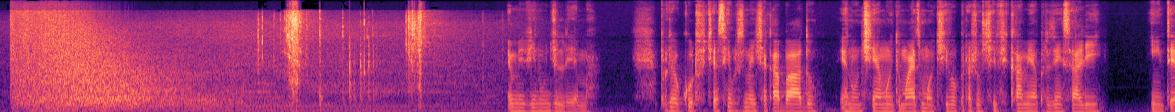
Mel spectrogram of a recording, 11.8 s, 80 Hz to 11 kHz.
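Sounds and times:
12-gauge shotgun blast with long decay: 0:00.0 - 0:03.4
speech: 0:05.1 - 0:11.7.

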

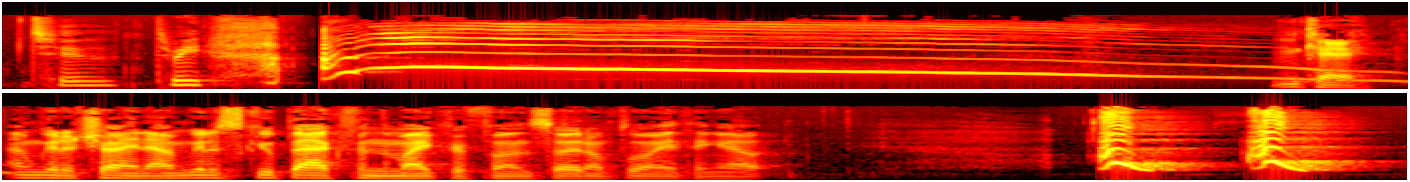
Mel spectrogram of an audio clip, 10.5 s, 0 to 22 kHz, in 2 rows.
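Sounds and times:
speech: 0:00.1 - 0:01.1, 0:04.8 - 0:08.2
person imitating a howl for a howling contest: 0:01.2 - 0:05.5.

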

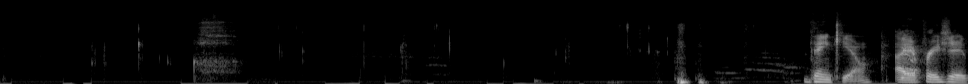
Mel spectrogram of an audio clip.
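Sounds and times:
close-up chewing against the microphone: 0:00.0 - 0:01.9, 0:02.7 - 0:06.9
speech: 0:08.1 - 0:09.6.

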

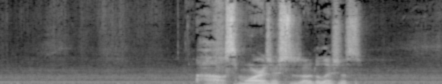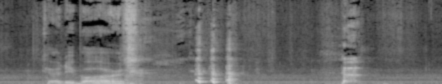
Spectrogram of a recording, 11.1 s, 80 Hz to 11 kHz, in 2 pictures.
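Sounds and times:
speech: 0:02.8 - 0:04.6, 0:06.1 - 0:07.4
person hiccuping: 0:09.8 - 0:10.2.

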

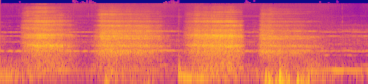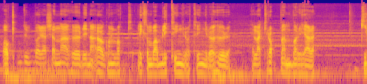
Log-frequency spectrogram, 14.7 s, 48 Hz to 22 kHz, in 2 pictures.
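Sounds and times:
heavy breathing: 0:00.4 - 0:06.8
speech: 0:07.4 - 0:13.8.

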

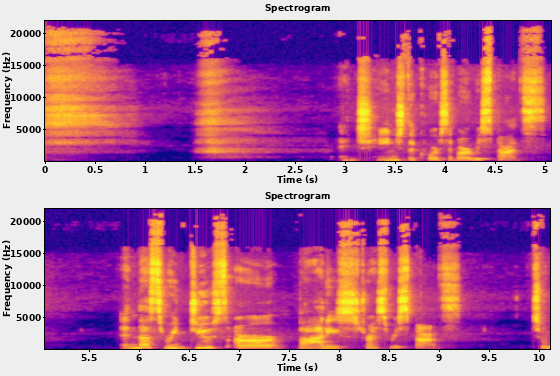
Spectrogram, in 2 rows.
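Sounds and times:
long soft deep breath: 0:00.0 - 0:02.9
speech: 0:03.0 - 0:05.1, 0:05.8 - 0:09.2.

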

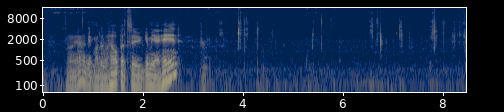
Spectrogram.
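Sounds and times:
speech: 0:00.4 - 0:03.4
small packets of dice crinkling as they are opened: 0:05.4 - 0:08.4.

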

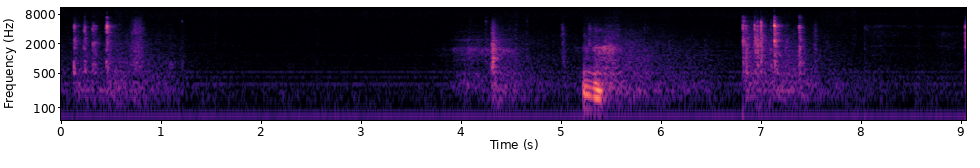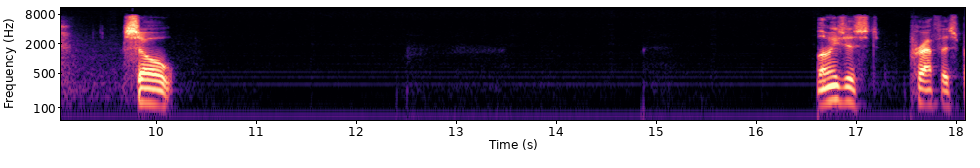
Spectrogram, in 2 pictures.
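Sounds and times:
computer keyboard typing: 0:00.0 - 0:00.8, 0:06.8 - 0:07.6
faint mechanical rattle of computer keyboard keys: 0:00.0 - 0:01.3, 0:04.2 - 0:08.1
speech: 0:09.8 - 0:10.2, 0:16.8 - 0:18.0.

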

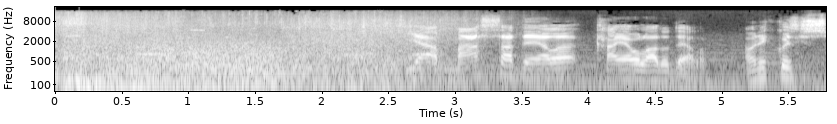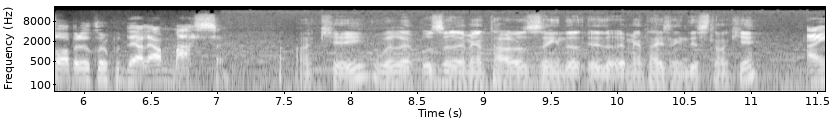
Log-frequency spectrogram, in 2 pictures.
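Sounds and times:
explosion effect of ice bursting: 0:00.0 - 0:03.6
speech: 0:02.8 - 0:11.5.

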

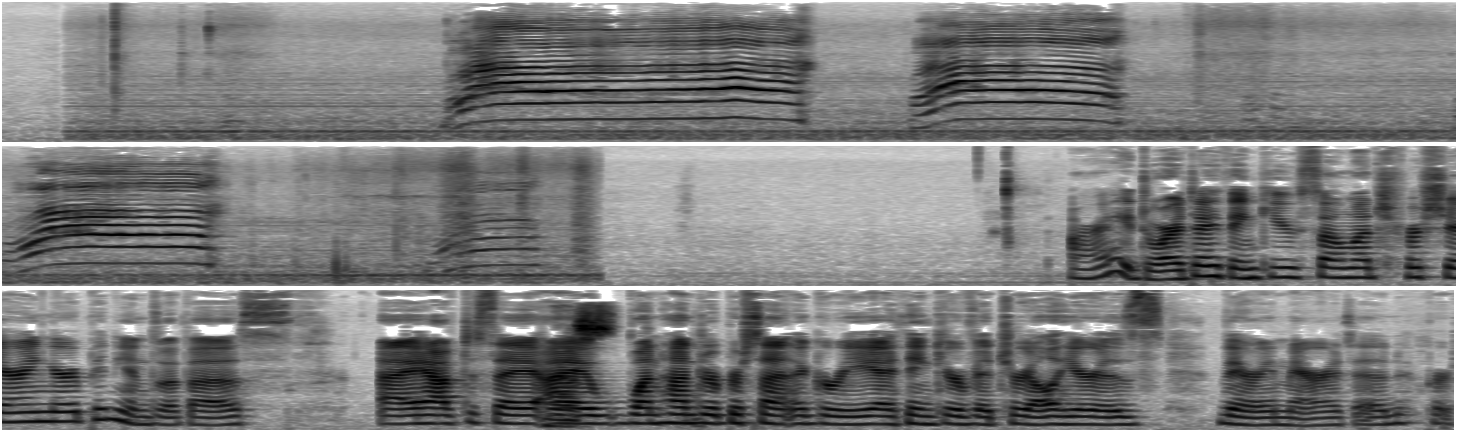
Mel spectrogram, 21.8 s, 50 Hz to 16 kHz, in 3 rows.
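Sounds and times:
cat meowing in drawn-out wavering cries: 0:02.2 - 0:05.6, 0:07.3 - 0:08.4, 0:09.4 - 0:10.1
speech: 0:12.9 - 0:21.7.

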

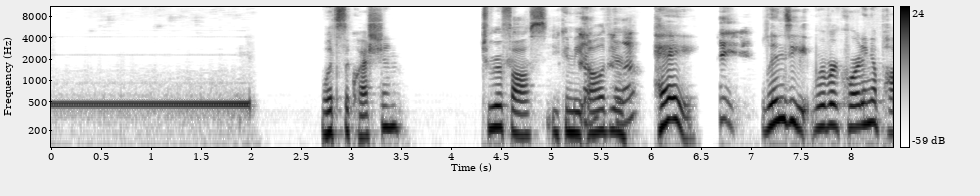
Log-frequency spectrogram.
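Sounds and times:
phone line ringing tone, steady electronic hum: 0:00.0 - 0:02.0
speech: 0:02.7 - 0:03.6, 0:04.4 - 0:08.4.

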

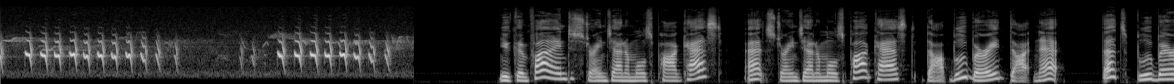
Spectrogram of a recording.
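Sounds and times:
elf owl calling in high yelping chirps: 0:00.0 - 0:04.2
speech: 0:05.0 - 0:11.7.

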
